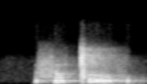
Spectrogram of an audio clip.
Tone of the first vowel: high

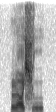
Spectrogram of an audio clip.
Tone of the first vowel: high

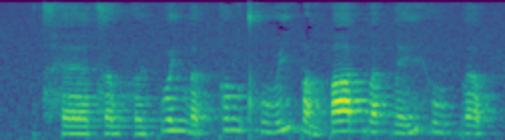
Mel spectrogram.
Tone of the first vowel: low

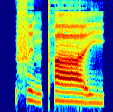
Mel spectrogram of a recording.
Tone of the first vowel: low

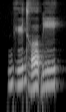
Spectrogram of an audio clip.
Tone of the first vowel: rising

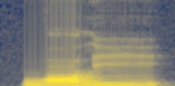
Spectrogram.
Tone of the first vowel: high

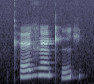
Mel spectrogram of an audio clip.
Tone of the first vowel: rising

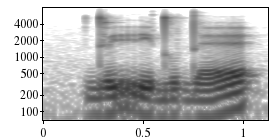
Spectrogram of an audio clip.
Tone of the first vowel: rising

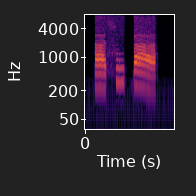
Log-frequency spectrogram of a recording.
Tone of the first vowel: low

